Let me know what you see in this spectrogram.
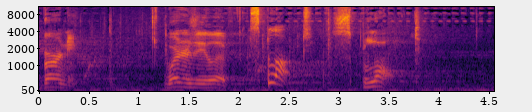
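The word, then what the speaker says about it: Splott: Splot. Splot? I believe estate agents pronounce it splow.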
